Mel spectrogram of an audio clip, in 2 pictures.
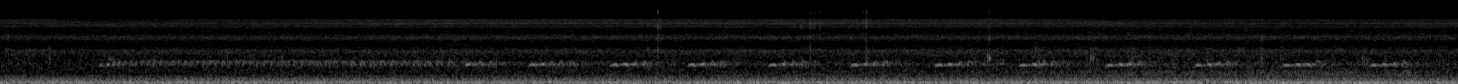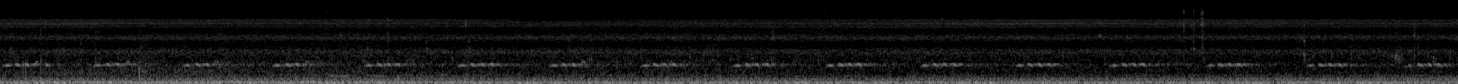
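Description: A bird repeats a single hooting note about twice a second, over a steady insect drone and a low rumble.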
